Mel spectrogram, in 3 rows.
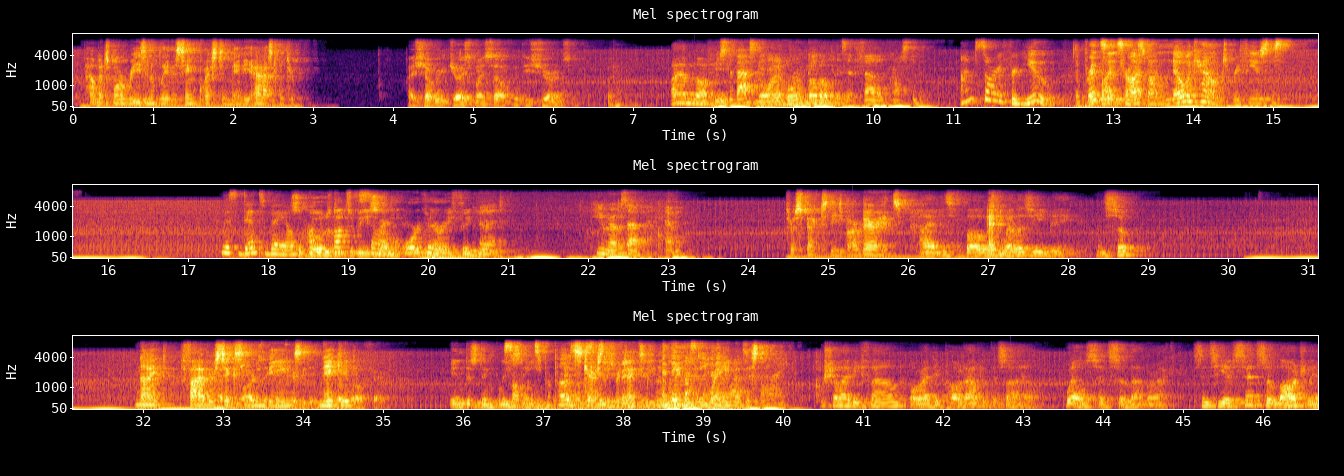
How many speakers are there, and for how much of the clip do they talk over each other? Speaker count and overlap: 9, about 34%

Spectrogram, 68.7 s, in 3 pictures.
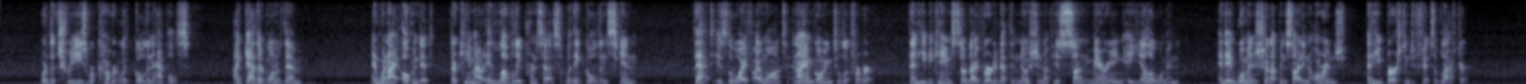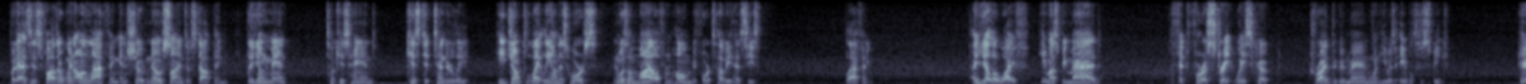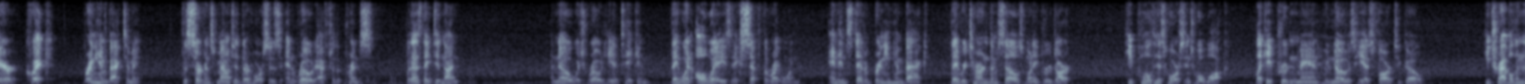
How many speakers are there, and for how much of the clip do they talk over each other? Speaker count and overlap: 1, no overlap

